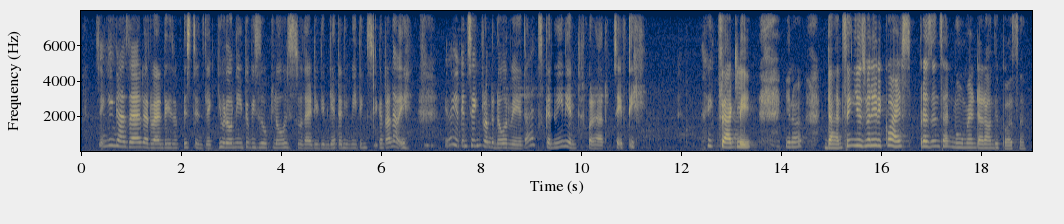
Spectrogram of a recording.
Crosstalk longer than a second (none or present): none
